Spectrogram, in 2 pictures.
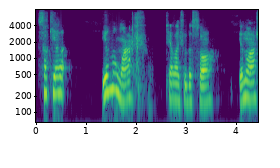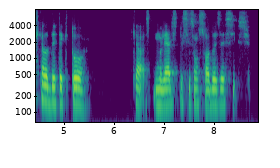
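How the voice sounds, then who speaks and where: Hosting a live coaching session, a business mentor offers students direct, instructive guidance built around sports-belt metaphors. His voice sits on the high side at normal speed, and the audio sounds dull.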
